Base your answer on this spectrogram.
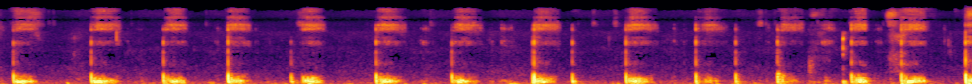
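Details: Gray Russian Blue cat purring steadily while licking a hand and kneading a person's stomach; deep rhythmic rumbles swell and fade in regular breaths, roughly one per second, with faint rustling.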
